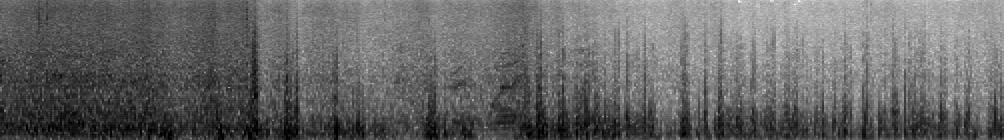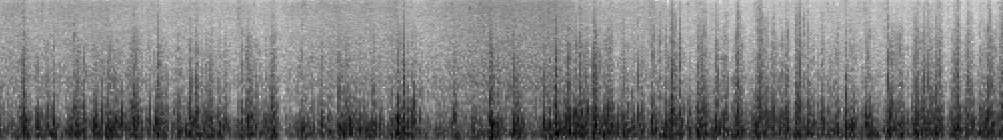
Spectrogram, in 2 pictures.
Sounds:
ocean
speech

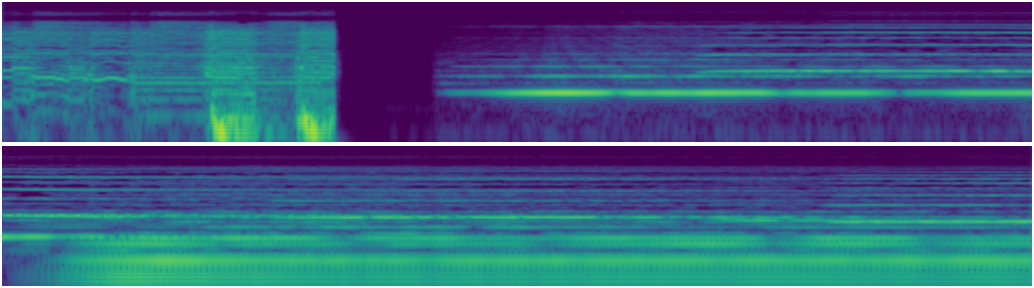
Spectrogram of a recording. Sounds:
theremin

